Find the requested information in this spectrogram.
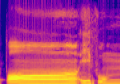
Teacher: Saya masukkan terus 100% tanwin tersebut ke dalam huruf mim. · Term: dengung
